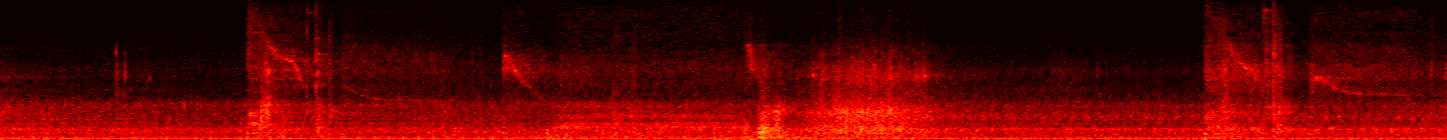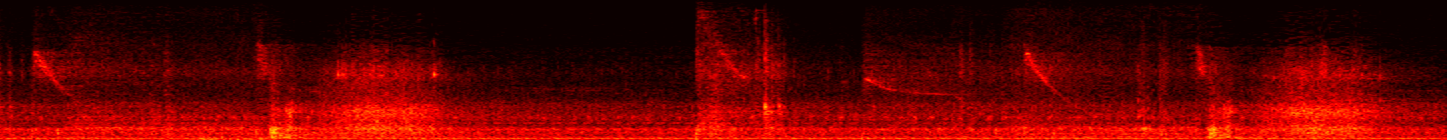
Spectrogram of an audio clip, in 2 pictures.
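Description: Automatic balloon printing machine running with a steady motor hum. Its pneumatic actuators cycle with sharp clacks, and a hiss of exhausting air comes about every five seconds.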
